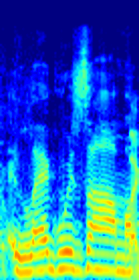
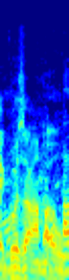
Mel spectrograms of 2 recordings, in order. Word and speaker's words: Leguizamo: And then it is John Leguizamo. – Yes, thank you. – Leguizamo. – Leguizamo.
